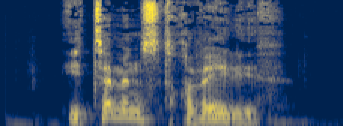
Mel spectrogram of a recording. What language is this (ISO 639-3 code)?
kab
